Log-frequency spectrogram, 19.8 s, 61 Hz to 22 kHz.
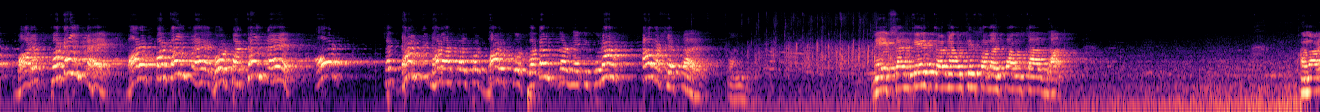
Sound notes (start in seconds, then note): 10.6 applause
